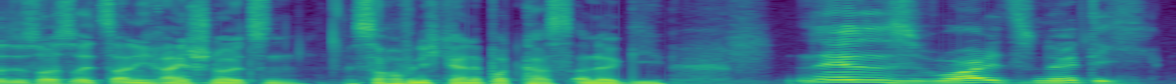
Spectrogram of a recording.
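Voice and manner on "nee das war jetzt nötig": Peter character voice. Acted. Peter voice answering.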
